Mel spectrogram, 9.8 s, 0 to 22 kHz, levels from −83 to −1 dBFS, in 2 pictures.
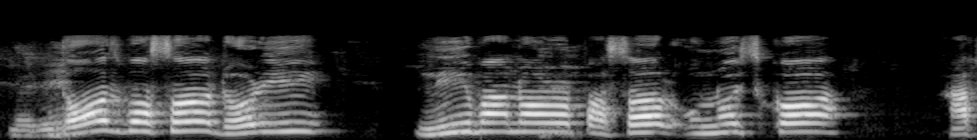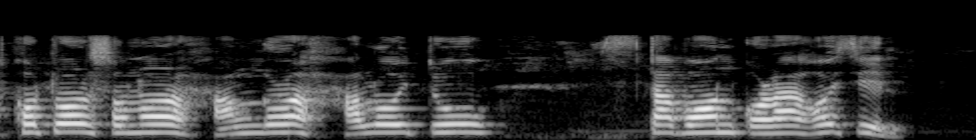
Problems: none marked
